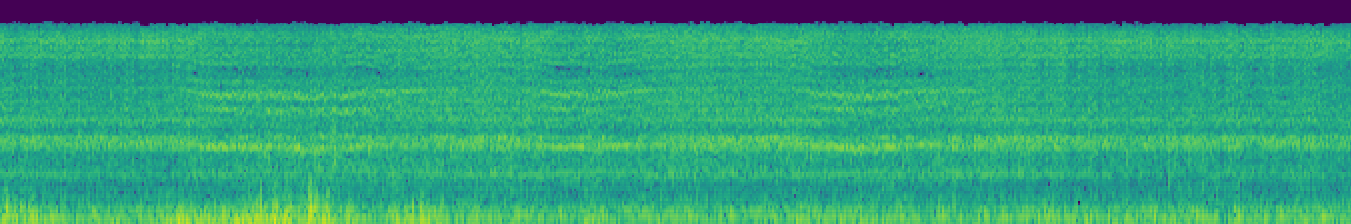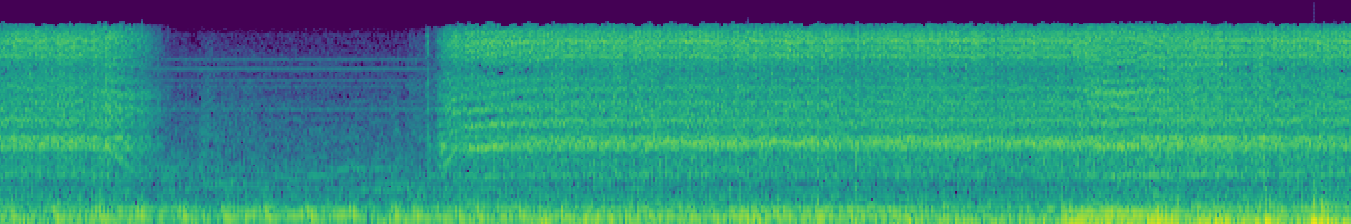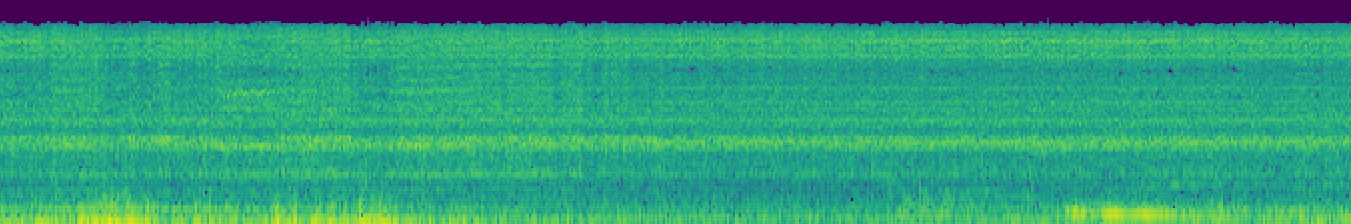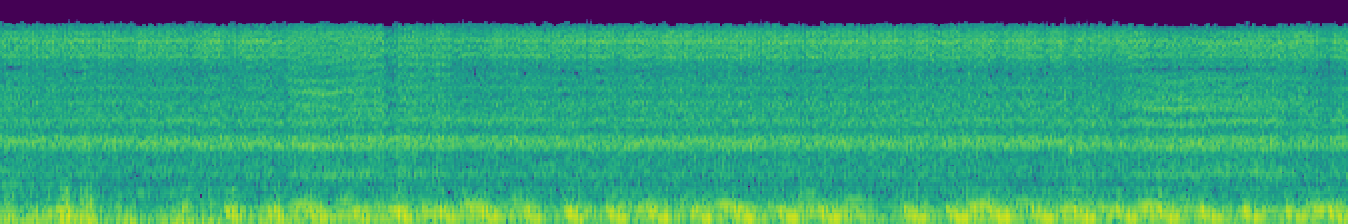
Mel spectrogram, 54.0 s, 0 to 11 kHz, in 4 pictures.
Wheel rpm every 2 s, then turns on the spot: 170, 160, 170, 170, 160, 170, 170, 50, 10, 150, 170, 170, 170, 170, 170, 170, 170, 170, 170, 170, 170, 170, 170, 170, 170, 170, 160.
none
